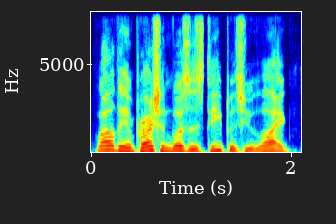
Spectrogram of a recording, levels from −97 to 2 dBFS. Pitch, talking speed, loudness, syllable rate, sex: 160 Hz, 255 wpm, -15 LUFS, 5.9 syllables/s, male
